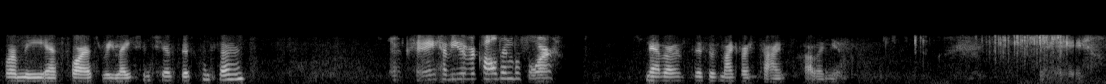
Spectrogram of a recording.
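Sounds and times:
speech: 0.2 - 2.6, 3.9 - 5.7, 6.4 - 8.6
playing cards shuffled for a reading: 8.9 - 11.0.

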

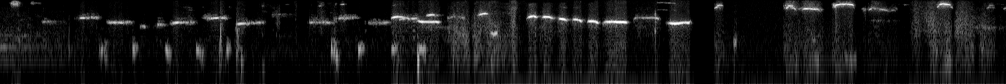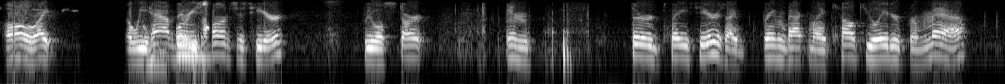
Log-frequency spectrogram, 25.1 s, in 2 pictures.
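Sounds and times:
person whistling a tune: 0.1 - 9.1, 9.8 - 12.6
speech: 14.5 - 16.2, 17.1 - 18.0, 18.9 - 19.3, 20.5 - 24.7.

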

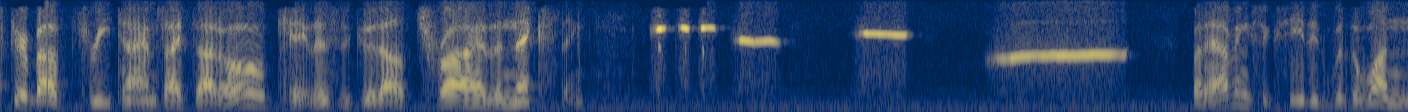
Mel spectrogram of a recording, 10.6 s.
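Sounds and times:
speech: 0.1 - 4.5, 9.0 - 10.5
whistled imitation of an oriole's song: 4.9 - 8.6.

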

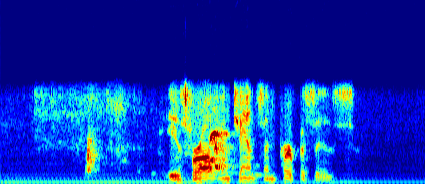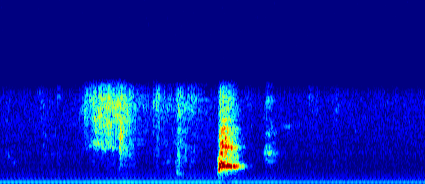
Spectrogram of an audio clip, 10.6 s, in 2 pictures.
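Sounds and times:
low steady hum: 0.0 - 10.6
dog barking outside: 1.1 - 1.4, 2.6 - 2.9, 8.0 - 8.4
speech: 2.1 - 4.5
dog yelping outside: 2.6 - 2.9, 8.0 - 8.4.

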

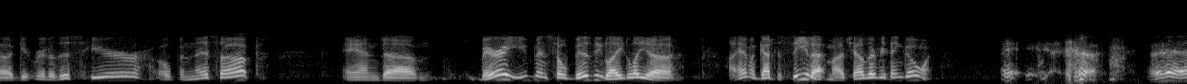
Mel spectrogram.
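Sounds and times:
speech: 0.0 - 2.7, 3.4 - 9.4, 10.0 - 11.8
person clearing a knotted throat: 10.0 - 11.4.

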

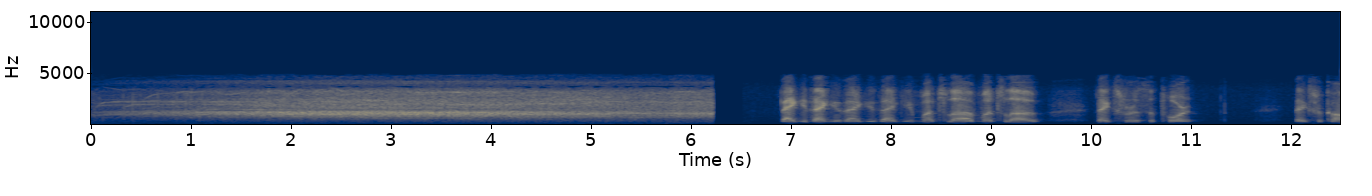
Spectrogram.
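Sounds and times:
crowd applause and cheering: 0.0 - 6.2
speech: 6.9 - 11.1, 12.0 - 12.4.

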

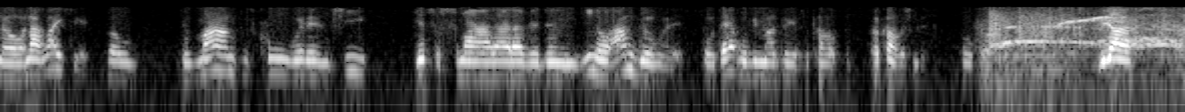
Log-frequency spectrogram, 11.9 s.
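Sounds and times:
speech: 0.0 - 11.6
applause sound effect: 9.8 - 11.8.

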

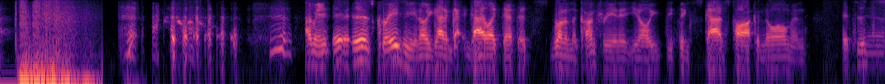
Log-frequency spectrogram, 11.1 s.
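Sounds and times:
gunfire from a firing squad volley: 0.0 - 1.3
short broken sounds: 0.0 - 1.3
laughter: 1.5 - 3.7
speech: 3.8 - 11.0.

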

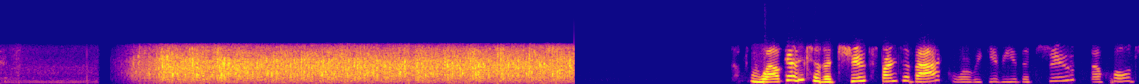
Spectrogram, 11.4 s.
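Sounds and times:
crowd applause: 1.2 - 5.8
speech: 7.6 - 11.3.

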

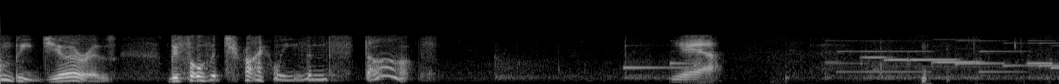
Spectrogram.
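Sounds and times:
faint hum: 0.0 - 10.5
speech: 0.1 - 4.4, 6.7 - 7.3
tinny ice cream truck jingle: 8.2 - 10.5.

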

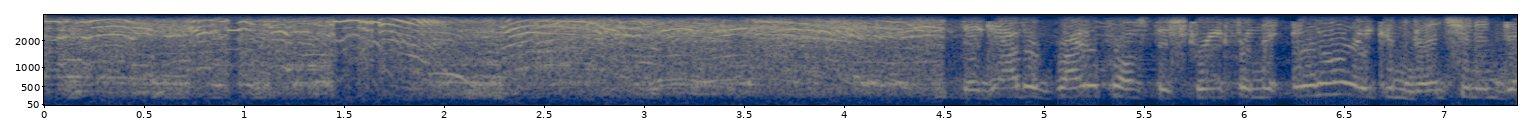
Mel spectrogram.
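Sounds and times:
crowd of protesters cheering and shouting: 0.0 - 4.6
speech: 5.2 - 7.3.

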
